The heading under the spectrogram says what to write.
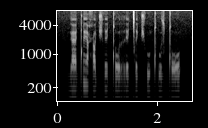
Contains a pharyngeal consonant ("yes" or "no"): yes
